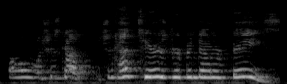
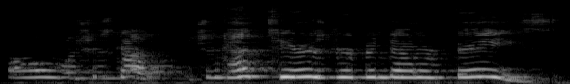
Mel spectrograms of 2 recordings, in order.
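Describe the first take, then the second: First: Very high, swelling loud on the tears; high pet-talk coo. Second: Very slow, high, loud wail of pity; drawn-out coo. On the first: Cooing over cat's tears. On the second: Same coo repeated, drawn out. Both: Real, not acted.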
